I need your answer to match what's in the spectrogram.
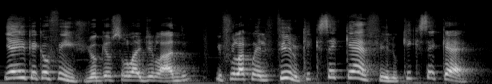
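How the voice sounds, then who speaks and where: A man's voice: sits high, very animated, fast. A man coaching in neurolinguistic programming gives an online lesson through personal stories, speaking straight to the listener and acting out the dialogue. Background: faint background music.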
